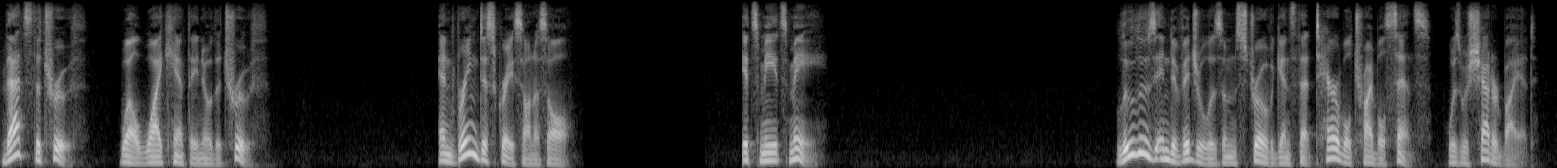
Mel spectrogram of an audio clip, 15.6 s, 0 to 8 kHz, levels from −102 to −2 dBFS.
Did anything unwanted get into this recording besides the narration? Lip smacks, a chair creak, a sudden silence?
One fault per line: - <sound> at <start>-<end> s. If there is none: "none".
none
